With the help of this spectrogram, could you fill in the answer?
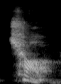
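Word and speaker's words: chop: সব না, উচ্চারণটা হবে ছপ।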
